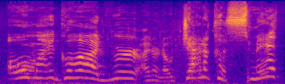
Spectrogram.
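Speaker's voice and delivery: a hint of a star-struck worker; amazed worker. Worker recognizing homeowner's name, mildly amazed.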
